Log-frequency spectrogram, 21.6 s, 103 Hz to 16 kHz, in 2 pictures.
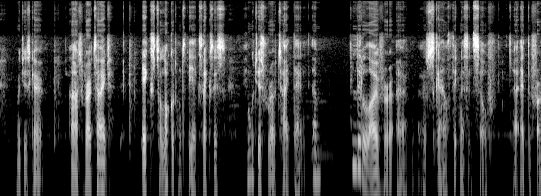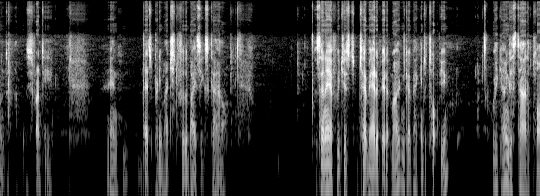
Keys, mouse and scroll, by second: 1.0 r, 14.3 Tab, 15.4 KP_7.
